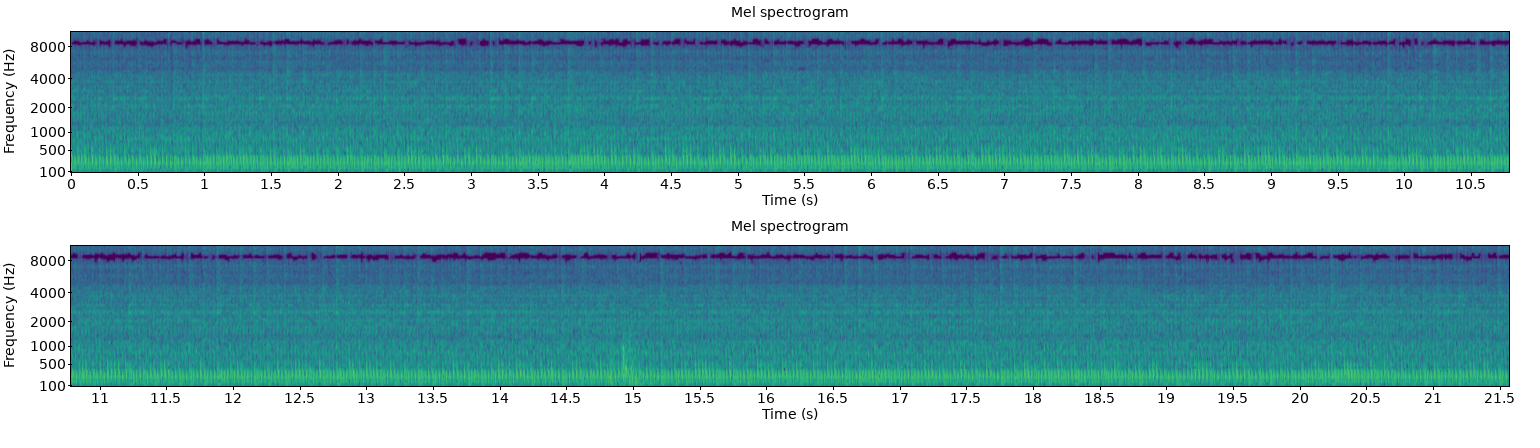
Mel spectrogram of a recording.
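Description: An engine drones steadily close by.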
